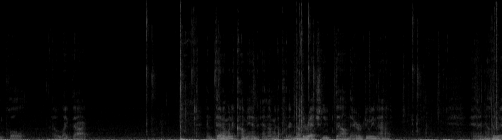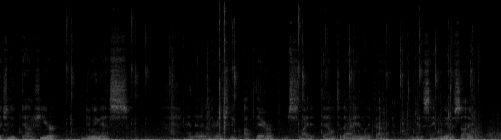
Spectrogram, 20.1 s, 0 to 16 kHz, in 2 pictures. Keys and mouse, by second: 3.6 a, 5.9 ctrl+r, 9.8 ctrl+r, 14.4 ctrl+r.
